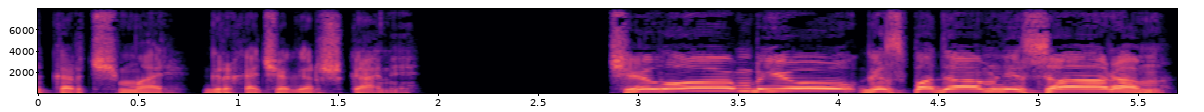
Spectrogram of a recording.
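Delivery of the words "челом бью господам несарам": slow, higher, louder hail; booming greeting. Acted. Skomlik greeting the men at the table, booming slow hail. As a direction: boom it across the tavern. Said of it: "загудел Скомлик".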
